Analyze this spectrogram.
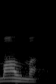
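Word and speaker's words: Malmö: Malma is is spelled with an O, but it's pronounced Malma.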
